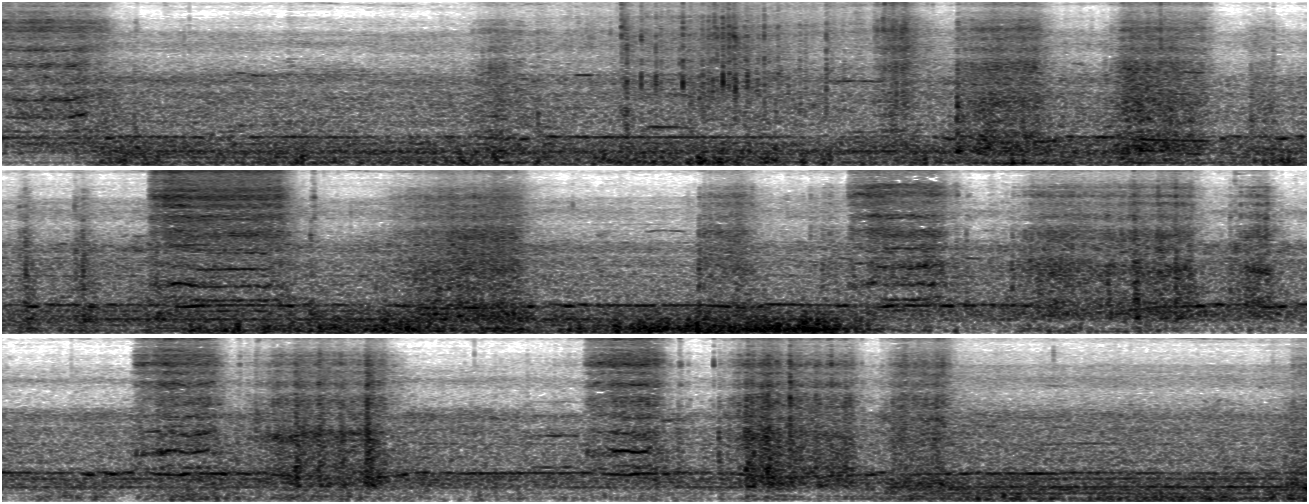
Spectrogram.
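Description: Forest harvester with bogie tracks working under load: a steady whine from its engine and hydraulics, broken by repeated short bursts of the harvester head's chain saw cutting through the stem, and rattling and rumbling as the feed rollers pull the stem through the delimbing knives.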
